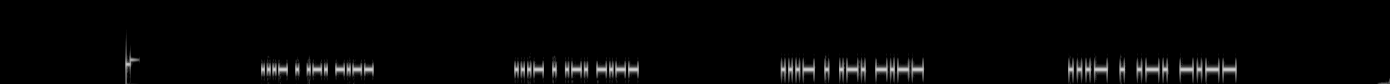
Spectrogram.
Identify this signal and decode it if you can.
Morse code, heard as a keyed tone, about 34 wpm, 700 Hz. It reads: VERY VERY VERY VERY
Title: Speed-Racing Top 500 Words 28wpm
